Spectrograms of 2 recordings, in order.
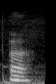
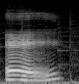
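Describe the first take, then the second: First: The vowel is short, weak and reduced. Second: The vowel is full and clearly pronounced. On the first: "in its weak form, it's a" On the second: "when it's in its strong form, it's actually a"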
